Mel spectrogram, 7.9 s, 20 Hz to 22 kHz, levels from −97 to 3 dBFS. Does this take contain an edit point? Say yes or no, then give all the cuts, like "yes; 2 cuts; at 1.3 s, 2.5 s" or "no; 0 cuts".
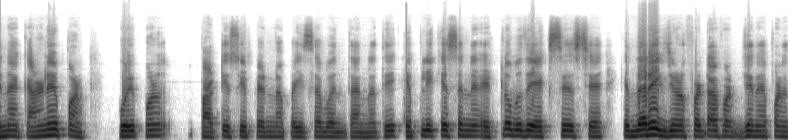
yes; 1 cut; at 4.0 s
